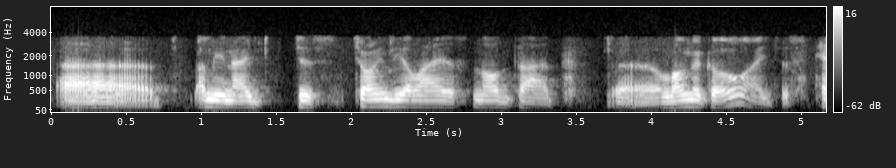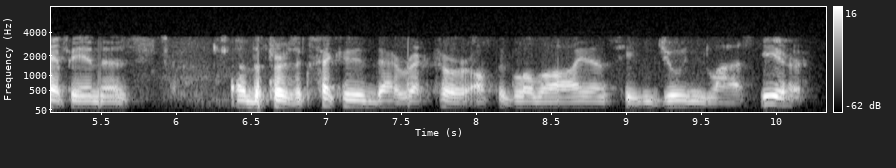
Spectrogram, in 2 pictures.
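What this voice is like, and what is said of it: Catalan-accented English. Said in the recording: “your Spanish accent ... it's Spanish or Catalan ... Your Catalan accent.”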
